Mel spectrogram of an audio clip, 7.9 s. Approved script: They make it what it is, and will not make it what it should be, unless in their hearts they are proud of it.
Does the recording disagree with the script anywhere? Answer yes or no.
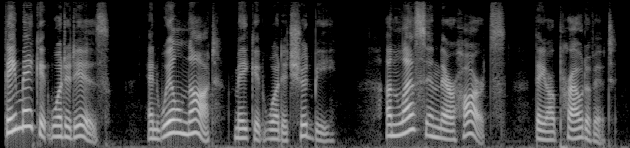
no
